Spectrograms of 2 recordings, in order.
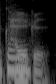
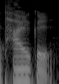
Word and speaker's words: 닭을: 그 다음으로는 이제 닭을 이게 표준 발음이 달글이에요. 달글. 왜냐면 아래 이제 겹받침이 있잖아요. 네. 그게 이제 리을 기역인데 리을이 남고 기역은 넘어가기 때문에 달글.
